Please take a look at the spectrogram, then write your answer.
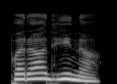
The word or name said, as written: ಪರಾಧೀನ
